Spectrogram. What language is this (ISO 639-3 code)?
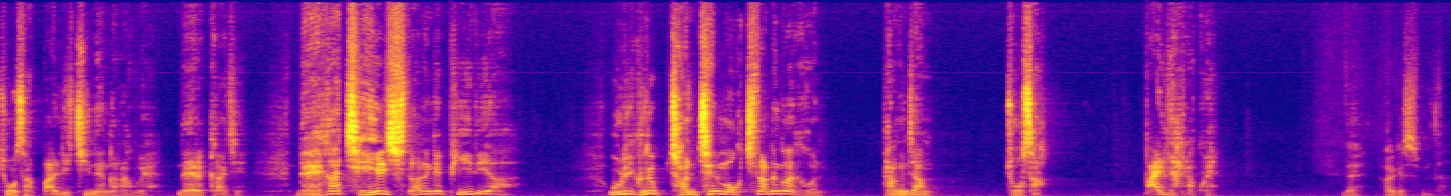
kor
